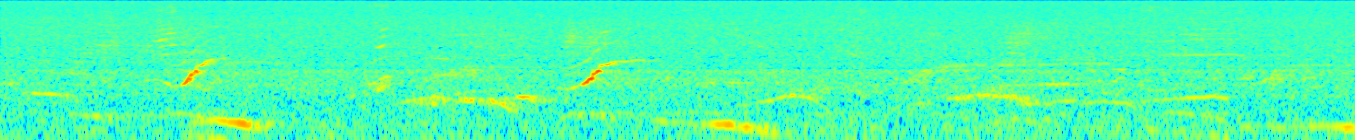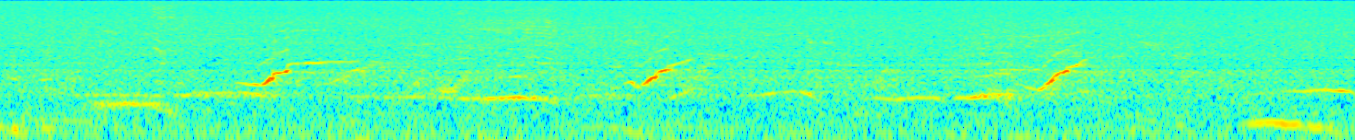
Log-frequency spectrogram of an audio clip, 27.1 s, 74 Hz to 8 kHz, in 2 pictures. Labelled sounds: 1.5	2.3	humpback whale, 0.80 to 2.3 kHz
5.9	6.5	humpback whale, 0.80 to 1.2 kHz
9.3	9.7	humpback whale, 0.80 to 0.96 kHz
11.8	12.4	humpback whale, 1.2 to 1.3 kHz
16.4	17.3	humpback whale, 0.80 to 1.2 kHz
18.3	18.6	humpback whale, 2.8 to 3.1 kHz
20.1	20.5	humpback whale, 0.80 to 1.1 kHz
23.6	24.5	humpback whale, 0.80 to 1.2 kHz
24.9	25.2	humpback whale, 1.6 to 2.0 kHz

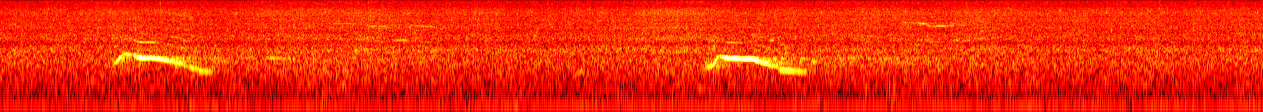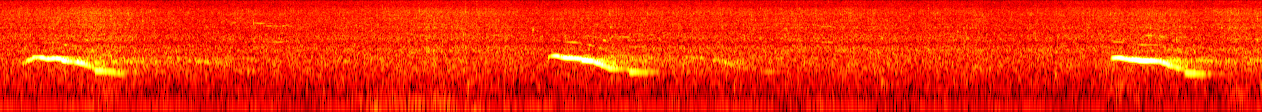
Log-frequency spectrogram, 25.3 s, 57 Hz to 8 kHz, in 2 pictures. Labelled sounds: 1.3	1.6	humpback whale, 1.2 to 1.4 kHz
4.1	4.4	humpback whale, 2.4 to 2.6 kHz
9.0	9.6	humpback whale, 2.3 to 3.0 kHz
15.3	15.6	humpback whale, 2.4 to 2.7 kHz
20.8	21.0	humpback whale, 2.3 to 2.7 kHz
24.0	24.2	humpback whale, 1.1 to 1.2 kHz

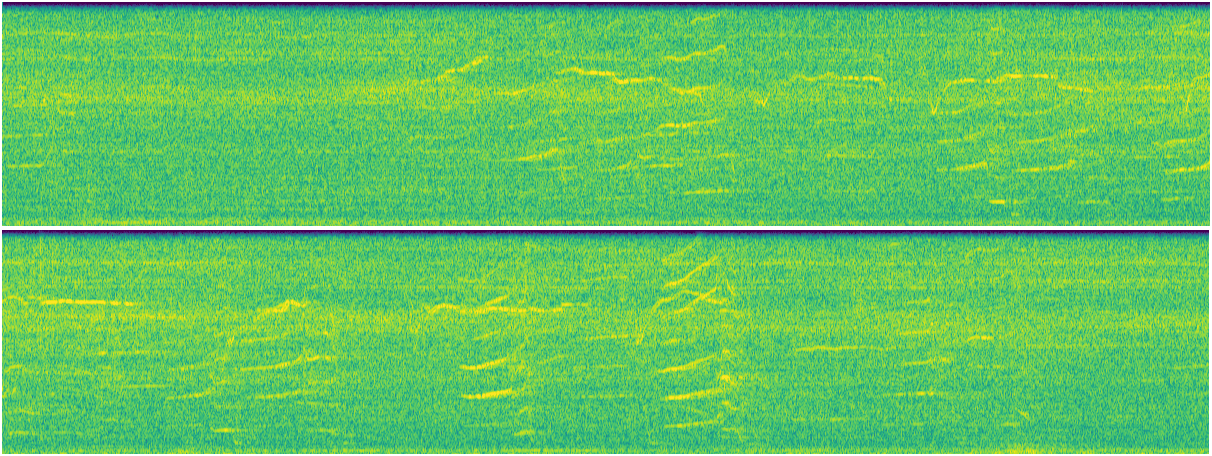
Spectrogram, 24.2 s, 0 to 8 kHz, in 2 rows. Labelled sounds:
0.0	0.8	killer whale, southern resident, 2.1 to 4.7 kHz
3.9	4.9	killer whale, southern resident, 4.2 to 6.6 kHz
8.0	8.8	killer whale, southern resident, 4.6 to 6.3 kHz
9.2	11.0	killer whale, southern resident, 0.46 to 7.8 kHz
16.2	17.8	killer whale, southern resident, 0.73 to 6.3 kHz
18.1	19.7	killer whale, southern resident, 0.61 to 7.9 kHz

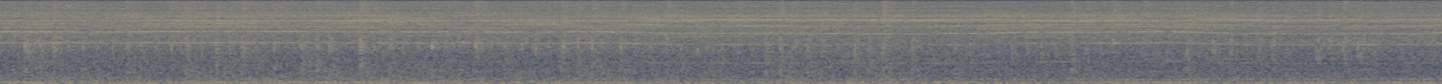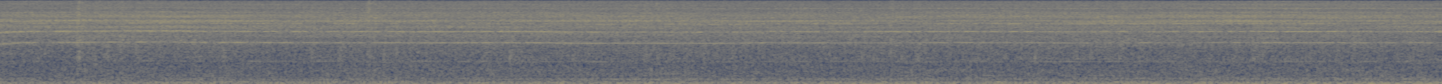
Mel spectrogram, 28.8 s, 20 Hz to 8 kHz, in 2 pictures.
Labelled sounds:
4.9	5.8	vessel noise, 1.2 to 3.5 kHz
9.8	10.8	vessel noise, 0.50 to 4.6 kHz
14.0	14.7	vessel noise, 1.6 to 4.0 kHz

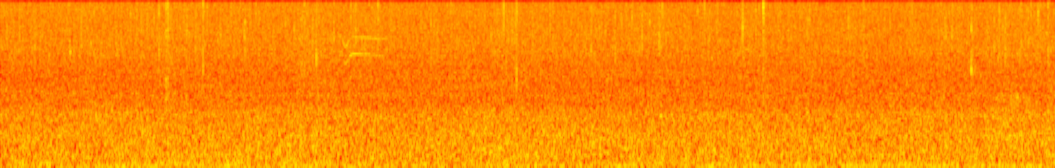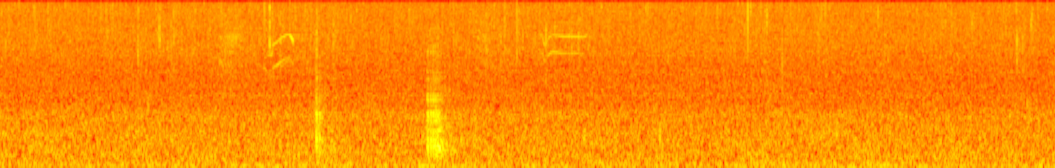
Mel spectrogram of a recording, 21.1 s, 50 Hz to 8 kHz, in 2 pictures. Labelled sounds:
3.5	3.9	killer whale, offshore, 3.1 to 4.4 kHz
13.2	13.6	killer whale, offshore, 3.7 to 4.6 kHz
16.0	16.4	killer whale, offshore, 3.1 to 5.6 kHz

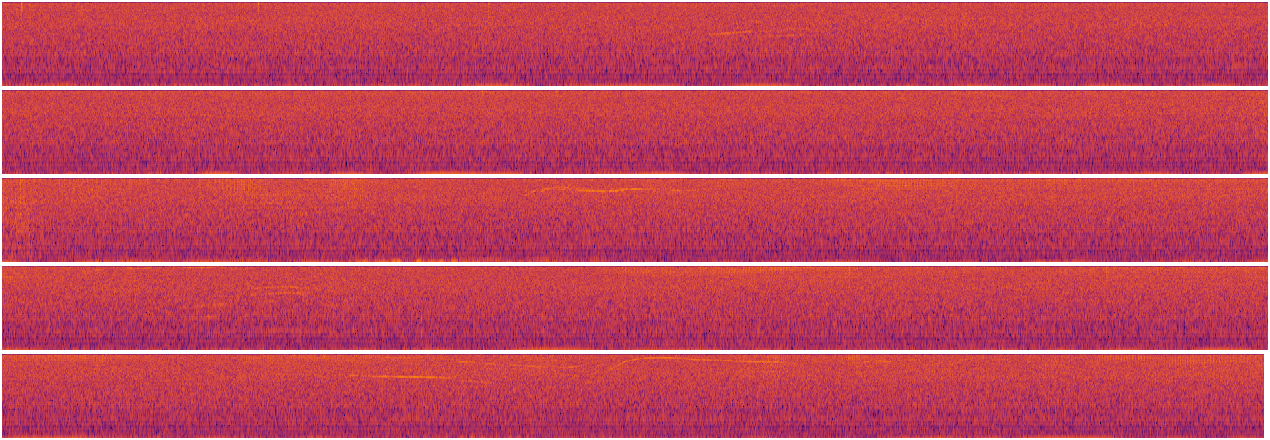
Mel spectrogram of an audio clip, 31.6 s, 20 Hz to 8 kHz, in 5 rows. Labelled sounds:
3.5	4.0	humpback whale, 2.2 to 2.8 kHz
15.4	15.9	humpback whale, 4.8 to 5.3 kHz
19.8	20.5	humpback whale, 3.5 to 7.8 kHz
26.6	27.6	humpback whale, 3.3 to 3.8 kHz
28.4	29.3	humpback whale, 5.8 to 7.0 kHz

